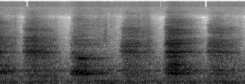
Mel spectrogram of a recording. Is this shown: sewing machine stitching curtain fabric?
no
